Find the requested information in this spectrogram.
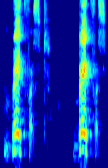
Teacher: shortened in both duration and loudness and we say breakfast breakfast because the accent falls on break and the unaccented syllable is shortened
